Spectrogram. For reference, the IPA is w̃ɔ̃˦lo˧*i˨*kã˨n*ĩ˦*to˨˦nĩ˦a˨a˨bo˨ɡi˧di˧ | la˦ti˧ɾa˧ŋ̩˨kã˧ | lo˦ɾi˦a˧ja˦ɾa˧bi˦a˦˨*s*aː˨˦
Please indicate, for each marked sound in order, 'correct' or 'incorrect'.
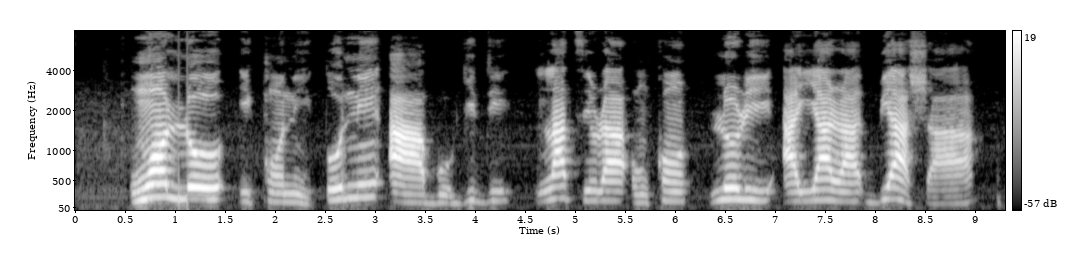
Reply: correct, incorrect: ĩ˨, incorrect: ʃ

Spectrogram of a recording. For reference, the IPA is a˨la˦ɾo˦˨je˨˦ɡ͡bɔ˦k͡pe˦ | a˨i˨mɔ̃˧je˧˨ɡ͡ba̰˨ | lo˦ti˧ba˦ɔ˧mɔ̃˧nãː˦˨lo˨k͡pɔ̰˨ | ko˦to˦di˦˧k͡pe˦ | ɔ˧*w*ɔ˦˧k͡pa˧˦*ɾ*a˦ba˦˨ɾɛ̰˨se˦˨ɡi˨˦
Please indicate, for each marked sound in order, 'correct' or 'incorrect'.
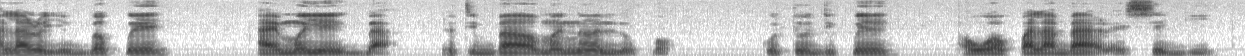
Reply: correct, incorrect: l

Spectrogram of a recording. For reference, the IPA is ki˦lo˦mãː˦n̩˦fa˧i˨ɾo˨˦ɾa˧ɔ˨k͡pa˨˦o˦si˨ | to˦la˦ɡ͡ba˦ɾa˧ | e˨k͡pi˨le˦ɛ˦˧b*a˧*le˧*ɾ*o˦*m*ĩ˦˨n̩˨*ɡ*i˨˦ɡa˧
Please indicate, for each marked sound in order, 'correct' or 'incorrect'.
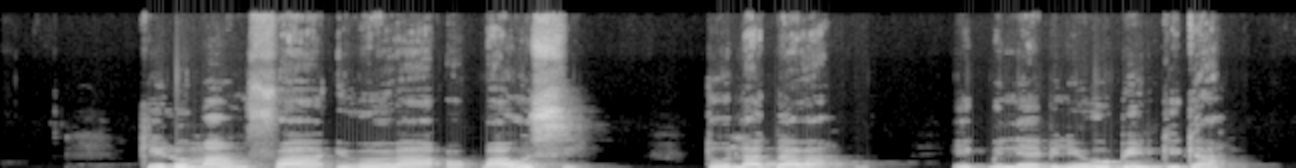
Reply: incorrect: i˧, correct, incorrect: b, correct

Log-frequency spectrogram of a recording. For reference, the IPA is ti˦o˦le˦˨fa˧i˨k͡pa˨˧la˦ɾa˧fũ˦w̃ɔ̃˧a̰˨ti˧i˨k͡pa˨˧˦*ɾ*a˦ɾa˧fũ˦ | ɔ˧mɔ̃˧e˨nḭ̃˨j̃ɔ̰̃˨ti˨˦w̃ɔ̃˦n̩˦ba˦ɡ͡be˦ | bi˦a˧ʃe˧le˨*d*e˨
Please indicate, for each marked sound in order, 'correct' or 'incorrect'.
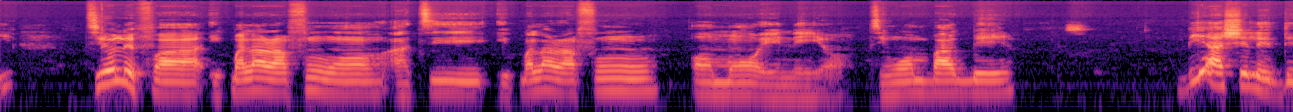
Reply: incorrect: l, correct

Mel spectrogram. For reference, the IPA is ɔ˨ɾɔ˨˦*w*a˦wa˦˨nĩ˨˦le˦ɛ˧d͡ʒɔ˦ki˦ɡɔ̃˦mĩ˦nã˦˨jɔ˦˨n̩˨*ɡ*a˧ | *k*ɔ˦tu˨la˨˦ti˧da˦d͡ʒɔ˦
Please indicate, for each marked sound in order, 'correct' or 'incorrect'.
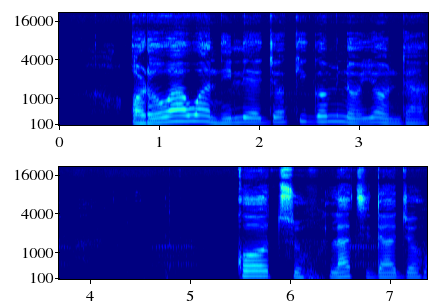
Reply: correct, incorrect: d, correct

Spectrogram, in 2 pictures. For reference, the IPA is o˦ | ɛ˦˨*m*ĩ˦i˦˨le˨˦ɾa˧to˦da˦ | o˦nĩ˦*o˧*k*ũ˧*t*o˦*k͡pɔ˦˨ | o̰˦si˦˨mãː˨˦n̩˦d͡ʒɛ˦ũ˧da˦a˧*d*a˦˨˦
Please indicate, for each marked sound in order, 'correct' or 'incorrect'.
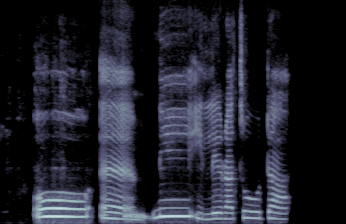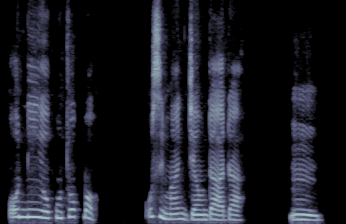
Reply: incorrect: n, correct, correct, correct, correct

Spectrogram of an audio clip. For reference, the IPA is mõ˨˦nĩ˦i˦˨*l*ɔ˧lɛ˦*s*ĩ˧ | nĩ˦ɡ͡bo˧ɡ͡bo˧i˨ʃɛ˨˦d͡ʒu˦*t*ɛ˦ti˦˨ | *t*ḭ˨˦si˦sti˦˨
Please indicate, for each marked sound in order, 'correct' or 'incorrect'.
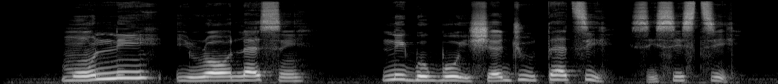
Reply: incorrect: ɾ, correct, correct, incorrect: s

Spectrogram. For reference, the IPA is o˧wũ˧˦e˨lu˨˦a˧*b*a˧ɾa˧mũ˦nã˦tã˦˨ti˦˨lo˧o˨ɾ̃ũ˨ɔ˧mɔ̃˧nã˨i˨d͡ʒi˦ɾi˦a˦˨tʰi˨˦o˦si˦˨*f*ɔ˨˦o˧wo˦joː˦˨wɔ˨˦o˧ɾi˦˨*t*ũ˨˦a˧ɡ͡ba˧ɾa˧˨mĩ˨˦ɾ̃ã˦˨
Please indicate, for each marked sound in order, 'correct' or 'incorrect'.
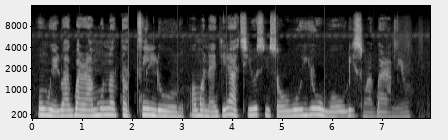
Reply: incorrect: ɡ͡b, incorrect: s, incorrect: s

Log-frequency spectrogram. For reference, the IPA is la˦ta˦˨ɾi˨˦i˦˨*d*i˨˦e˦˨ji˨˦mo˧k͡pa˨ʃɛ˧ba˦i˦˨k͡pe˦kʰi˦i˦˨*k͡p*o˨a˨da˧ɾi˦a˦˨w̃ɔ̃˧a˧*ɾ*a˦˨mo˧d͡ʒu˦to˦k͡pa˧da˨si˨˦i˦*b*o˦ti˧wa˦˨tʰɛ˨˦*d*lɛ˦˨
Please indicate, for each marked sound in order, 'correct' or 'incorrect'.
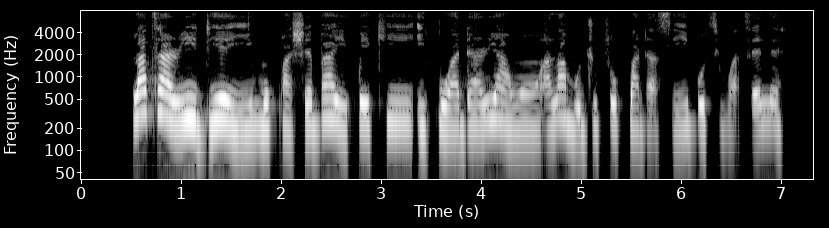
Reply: correct, correct, incorrect: l, correct, incorrect: none

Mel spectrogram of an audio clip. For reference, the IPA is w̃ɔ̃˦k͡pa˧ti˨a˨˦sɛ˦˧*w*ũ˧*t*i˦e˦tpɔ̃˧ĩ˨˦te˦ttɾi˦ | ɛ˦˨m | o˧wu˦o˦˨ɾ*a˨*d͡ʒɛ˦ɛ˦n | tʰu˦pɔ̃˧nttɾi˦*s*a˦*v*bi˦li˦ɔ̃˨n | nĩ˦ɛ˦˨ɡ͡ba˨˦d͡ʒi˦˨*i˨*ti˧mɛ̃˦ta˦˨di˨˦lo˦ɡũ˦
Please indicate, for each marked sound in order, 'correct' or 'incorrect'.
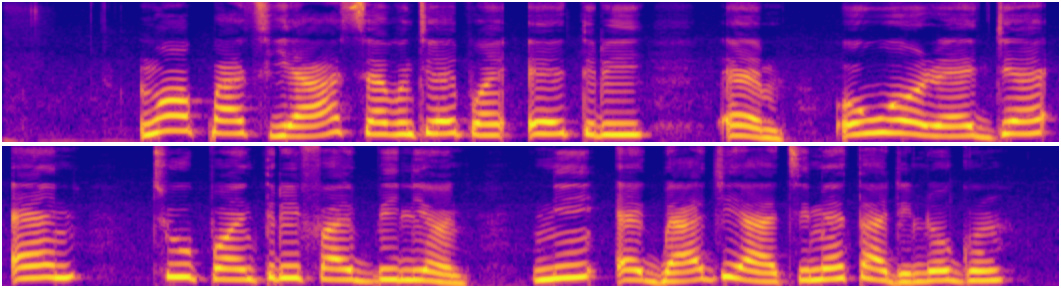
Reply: incorrect: v, correct, incorrect: ɛ˨, incorrect: f, correct, incorrect: a˨

